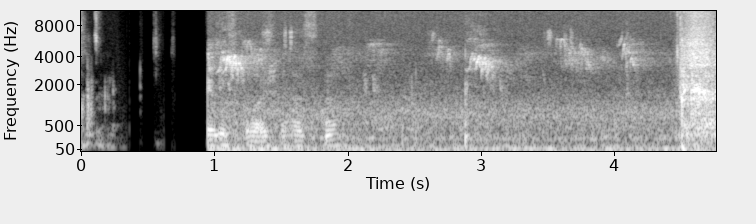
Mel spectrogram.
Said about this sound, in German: Ein anderes Beispiel, was wir auch mal gerade nutzen können, das ist von einem Videokurs, den wir aufgezeichnet haben, eine Außenaufnahme von mir. Da haben wir im Hintergrund so ein Grundrauschen, Vögel zwitschern und ähnliches.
